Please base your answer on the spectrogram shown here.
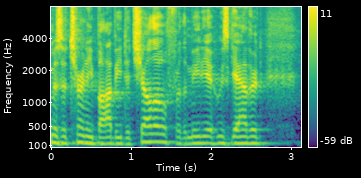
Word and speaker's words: DiCello: My name is attorney Bobby DiCello. For the media who's gathered, B-O-B-B-Y-D-I capital C-E-L-L-O, like the instrument DiCello is how you pronounce it.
